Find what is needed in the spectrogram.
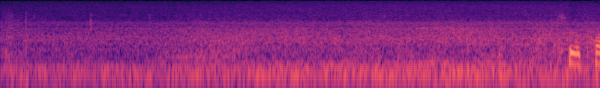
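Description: Steady outdoor background noise, slowly growing louder, with a couple of faint ticks; no shot is heard. A man's voice starts right at the end.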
